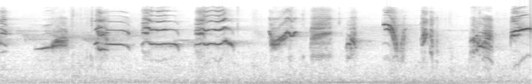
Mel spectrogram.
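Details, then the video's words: Lure song of an Oriental magpie-robin in Vietnam, meant to trigger singing in other birds: rich looping whistles and downward slurs, then quicker chirpy notes, phrases evenly spaced about every quarter second, over a soft low hum. "Kích chim chích chòe than hót , tiếng chỏ mồi hay nhất Việt Nam"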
